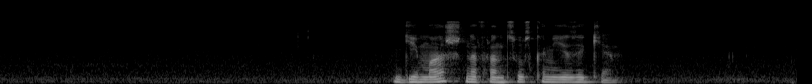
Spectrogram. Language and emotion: Russian, neutral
